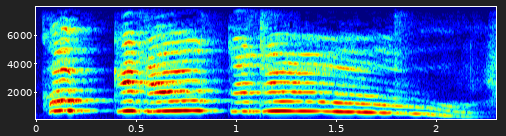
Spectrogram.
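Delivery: loud, high, slow rooster call; rooster crow. Acted. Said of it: "and shout".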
